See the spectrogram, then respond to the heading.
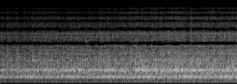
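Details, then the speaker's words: Jigsaw after replacing die-cast aluminum pulleys with cast iron ones, including adjustable lower pulley: even steady hum, constant pitch, no wobble or thumps; runs smoother and quieter than before. "runs perfectly smooth no wobble whatsoever whereas the previous ones they had about an eighth of an inch wobble in it runs much quieter very stable very pleased with them"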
